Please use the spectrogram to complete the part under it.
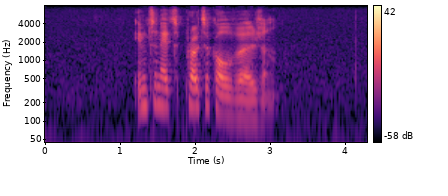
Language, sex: English, male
